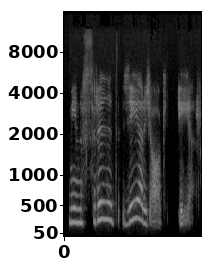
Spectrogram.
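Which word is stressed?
er. The stress is on the word 'er'.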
